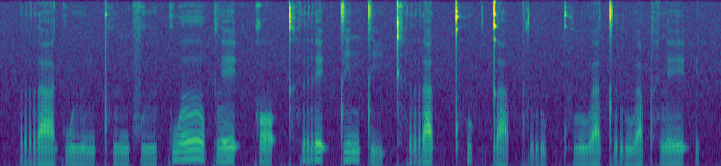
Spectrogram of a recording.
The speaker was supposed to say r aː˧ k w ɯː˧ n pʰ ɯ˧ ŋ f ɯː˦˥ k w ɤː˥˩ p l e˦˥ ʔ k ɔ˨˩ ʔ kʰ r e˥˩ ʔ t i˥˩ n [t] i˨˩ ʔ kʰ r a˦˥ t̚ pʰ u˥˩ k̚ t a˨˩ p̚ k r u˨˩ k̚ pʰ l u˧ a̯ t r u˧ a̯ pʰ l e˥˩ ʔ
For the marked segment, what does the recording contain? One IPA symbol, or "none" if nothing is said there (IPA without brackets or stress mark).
t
